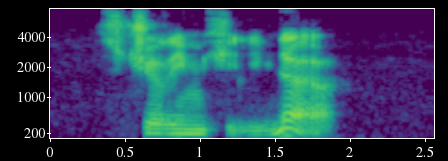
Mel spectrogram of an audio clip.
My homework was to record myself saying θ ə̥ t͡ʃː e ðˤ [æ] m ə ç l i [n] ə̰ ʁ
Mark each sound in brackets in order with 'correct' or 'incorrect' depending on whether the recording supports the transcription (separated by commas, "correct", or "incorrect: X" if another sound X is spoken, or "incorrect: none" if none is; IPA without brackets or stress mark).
incorrect: i, correct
